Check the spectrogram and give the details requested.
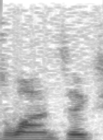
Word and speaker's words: Zwanzig's: It's called Zwanzig's. You did pronounce it correctly.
